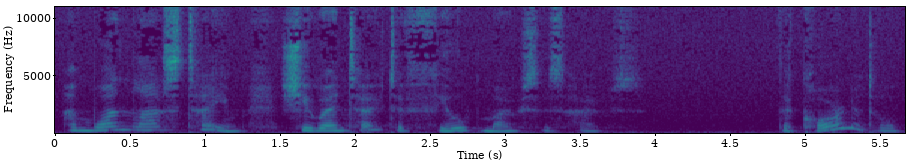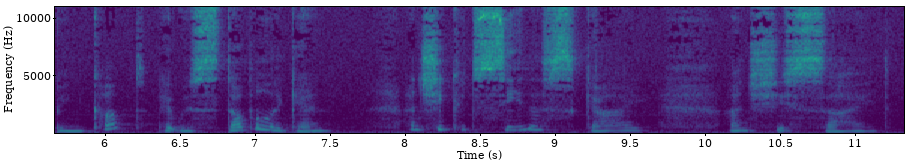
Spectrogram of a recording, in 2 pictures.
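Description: Woman storyteller, whispered bedtime read, slow, breathy, mellow tone. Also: on the high side, low-quality recording. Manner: soft whispering, slow and gentle. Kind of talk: whispered fairy tale narration.

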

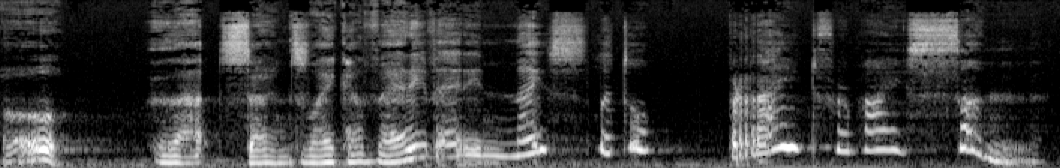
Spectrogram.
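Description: A woman voicing a scheming old mother toad in a breathy, whispery voice. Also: sits high, very animated, extremely slow, dark tone, slight background noise, voice pushed up, full character voice. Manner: whispery, cackling.

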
